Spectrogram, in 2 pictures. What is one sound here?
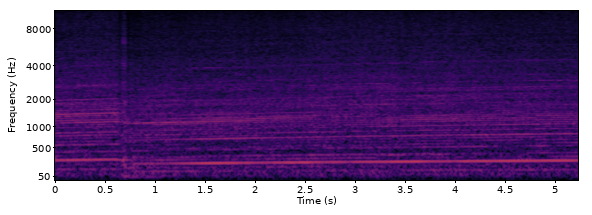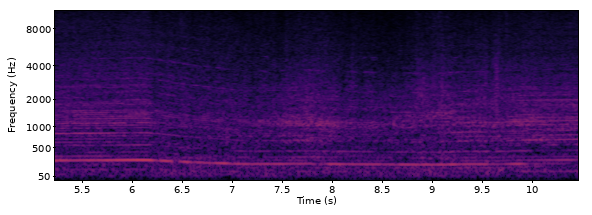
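A racing car engine roars steadily at high revs, shifting gear with brief drops in pitch.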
